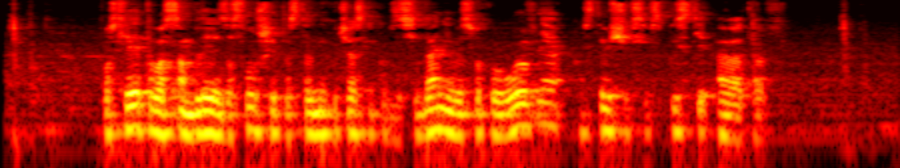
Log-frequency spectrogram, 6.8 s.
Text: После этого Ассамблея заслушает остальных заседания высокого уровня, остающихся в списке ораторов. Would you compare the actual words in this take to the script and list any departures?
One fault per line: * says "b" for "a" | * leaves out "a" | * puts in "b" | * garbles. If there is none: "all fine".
* puts in "участников"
